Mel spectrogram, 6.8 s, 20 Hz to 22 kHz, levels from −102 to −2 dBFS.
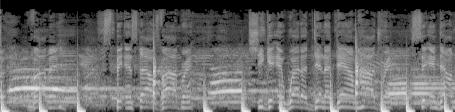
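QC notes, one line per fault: No fault found.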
